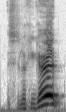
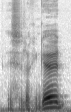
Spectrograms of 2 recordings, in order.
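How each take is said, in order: First: Much louder rising cheer; excited. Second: Said in the usual way. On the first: Real, not acted. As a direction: lift it loud as the ball nears. Shot rolling toward pin.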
